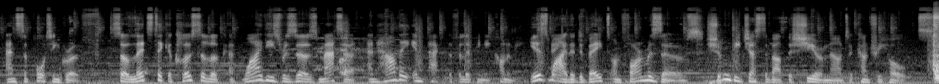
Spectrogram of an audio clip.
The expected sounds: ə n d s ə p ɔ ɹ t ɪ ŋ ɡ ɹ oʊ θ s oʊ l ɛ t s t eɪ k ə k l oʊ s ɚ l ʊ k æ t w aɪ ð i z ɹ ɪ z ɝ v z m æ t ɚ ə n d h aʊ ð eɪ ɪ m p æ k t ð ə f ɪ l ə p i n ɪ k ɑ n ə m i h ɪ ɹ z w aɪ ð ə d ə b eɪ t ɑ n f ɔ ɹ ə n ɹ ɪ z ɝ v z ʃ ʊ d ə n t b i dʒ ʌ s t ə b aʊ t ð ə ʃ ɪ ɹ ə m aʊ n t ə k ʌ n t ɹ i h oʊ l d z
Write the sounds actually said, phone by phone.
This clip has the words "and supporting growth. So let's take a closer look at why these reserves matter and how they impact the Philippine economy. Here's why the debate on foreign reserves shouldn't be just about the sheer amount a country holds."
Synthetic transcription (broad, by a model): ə n s ə p ɔ ɹ t ɪ ŋ ɡ ɹ oʊ θ s oʊ l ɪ t s t eɪ k ə k l oʊ s ɚ l ʊ k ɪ t w aɪ ð i z ɹ ɪ z ɝ v z m æ t ɚ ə n h aʊ ð eɪ ɪ m p æ k t ð ə f ɪ l ə p i n ɪ k ɑ n ə m i ɪ z w aɪ ð ə d ə b eɪ t n f ɔ ɹ ə n ɹ ɪ z ɝ v z ʃ ʊ d n b i dʒ ʌ s t ə b aʊ t ð ə ʃ ɪ ɹ ə m aʊ n t ə k ʌ n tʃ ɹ i h oʊ l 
